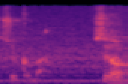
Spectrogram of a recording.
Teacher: you don't place any emphasis on any of the syllables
